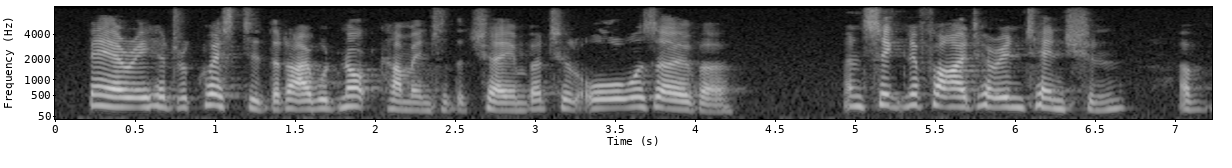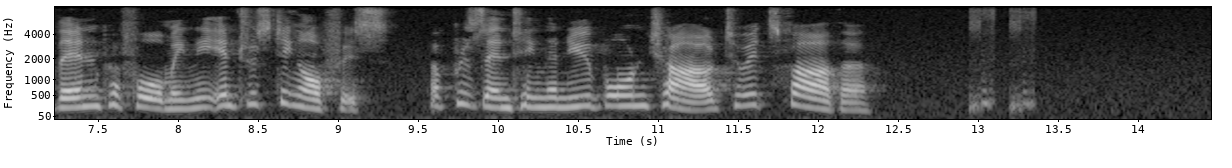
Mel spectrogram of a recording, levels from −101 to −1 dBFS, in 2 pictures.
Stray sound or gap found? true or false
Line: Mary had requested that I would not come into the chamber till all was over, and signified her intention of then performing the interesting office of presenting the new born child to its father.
true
